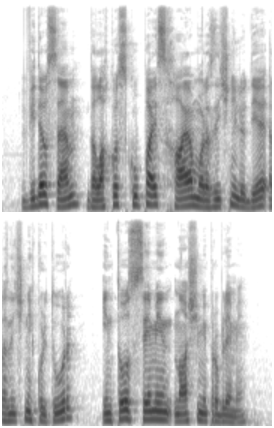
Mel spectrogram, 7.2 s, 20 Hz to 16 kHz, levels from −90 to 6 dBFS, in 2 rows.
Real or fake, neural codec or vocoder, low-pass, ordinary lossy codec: real; none; 14.4 kHz; none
